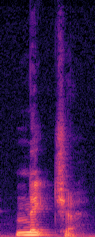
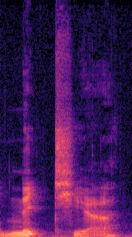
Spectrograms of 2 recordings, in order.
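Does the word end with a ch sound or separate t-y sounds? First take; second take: ch; t-y. First: Said quickly with the ending blended into ch. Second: Said slowly with separate t and y sounds. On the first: "when we're speaking quickly, the T and the Y blend together and you get a little Ch" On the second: "if I said it very slowly, ... you get a T and a Y next to each other"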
